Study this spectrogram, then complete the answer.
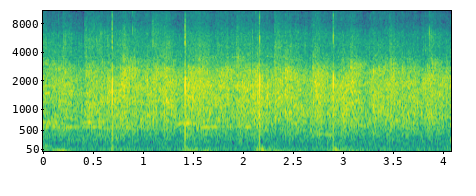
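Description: A congregation applauds steadily at a French-language church service, a dense continuous wash of clapping with a few sharper accents, no voices standing out.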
